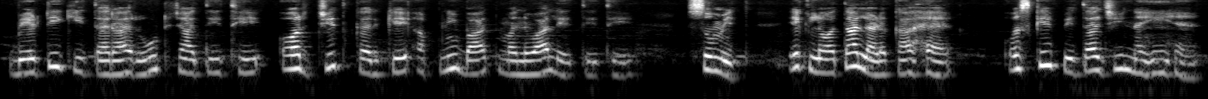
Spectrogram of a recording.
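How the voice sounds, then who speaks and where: A woman telling a family story in a slow, measured reading. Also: mid-range voice. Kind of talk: scripted story narration. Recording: dull lo-fi recording.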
